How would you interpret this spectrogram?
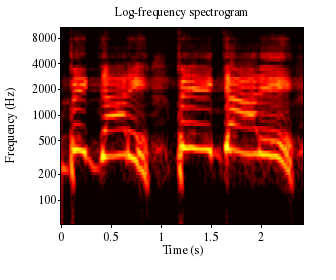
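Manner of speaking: high, stretched-out shout; imitated desperate call. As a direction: call out for your tag partner. Wrestler desperately calls his partner.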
